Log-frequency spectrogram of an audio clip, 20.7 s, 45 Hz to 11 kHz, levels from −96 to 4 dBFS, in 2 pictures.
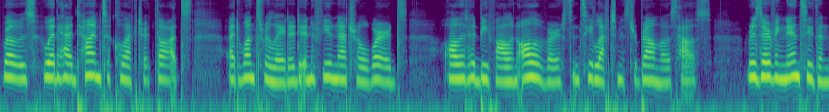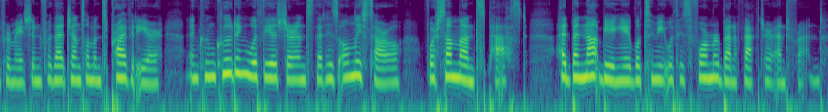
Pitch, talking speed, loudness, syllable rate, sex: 225 Hz, 180 wpm, -18 LUFS, 5.3 syllables/s, female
